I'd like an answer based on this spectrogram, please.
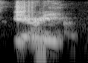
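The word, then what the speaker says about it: Jesperi: It's Yesperi. First name is Yesperi, Brian.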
